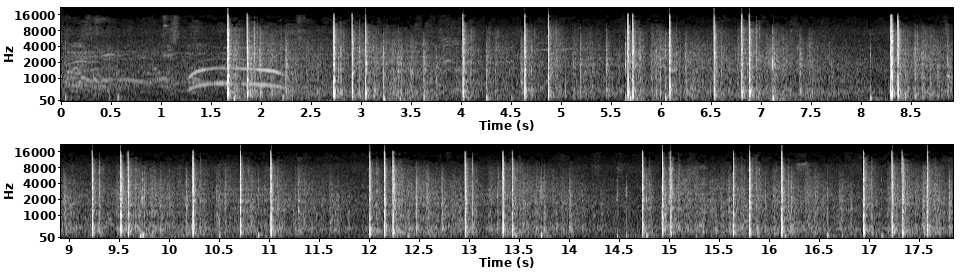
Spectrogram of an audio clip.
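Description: Fireworks burst with loud booms and crackles outdoors.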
